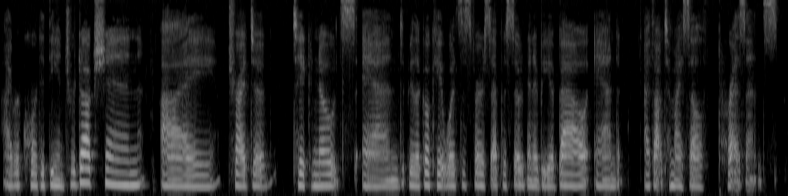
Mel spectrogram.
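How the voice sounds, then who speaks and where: A woman's voice: fairly low pitch, little pitch movement, unhurried, vocal fry, darkish tone, no echo. A 39-year-old woman with an American accent hosting a casual, personal solo podcast, speaking off the cuff in effusive, heartfelt, spiritual phrasing. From Arizona, US; born in Poland. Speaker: podcast host.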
